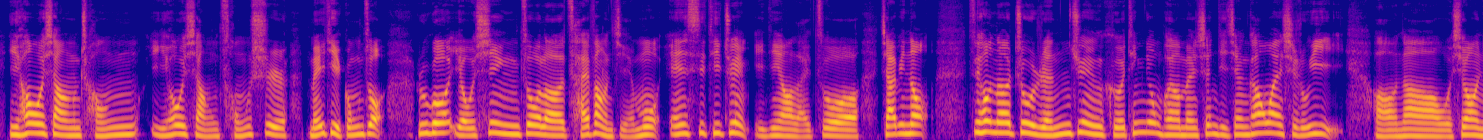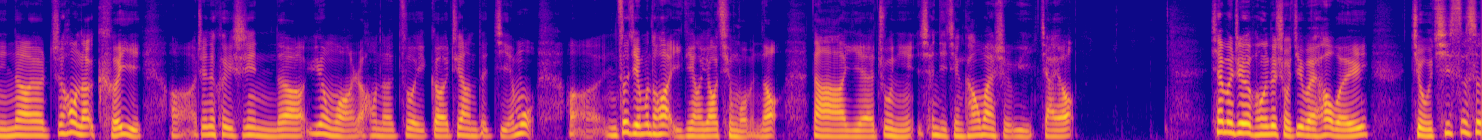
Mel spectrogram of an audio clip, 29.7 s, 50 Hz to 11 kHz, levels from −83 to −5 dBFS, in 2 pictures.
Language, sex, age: Korean, male, 20-39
